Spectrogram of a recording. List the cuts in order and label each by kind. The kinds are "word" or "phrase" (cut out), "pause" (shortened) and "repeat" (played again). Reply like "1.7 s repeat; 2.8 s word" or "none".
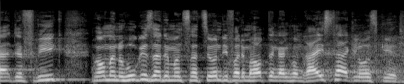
0.9 s word

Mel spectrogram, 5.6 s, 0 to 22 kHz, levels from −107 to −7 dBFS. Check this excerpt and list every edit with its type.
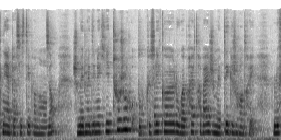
0.9 s word; 1.7 s word; 2.8 s word; 3.1 s word; 4.4 s word

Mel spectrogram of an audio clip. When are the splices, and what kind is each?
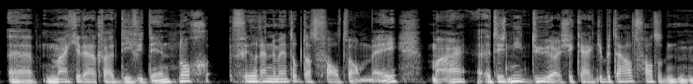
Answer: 1.0 s word; 2.2 s pause; 4.8 s word; 6.0 s phrase

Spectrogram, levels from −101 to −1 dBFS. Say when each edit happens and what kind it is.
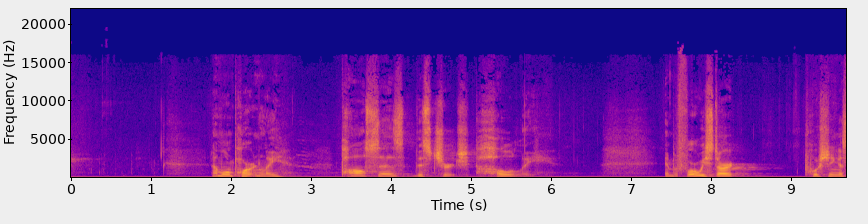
5.1 s word

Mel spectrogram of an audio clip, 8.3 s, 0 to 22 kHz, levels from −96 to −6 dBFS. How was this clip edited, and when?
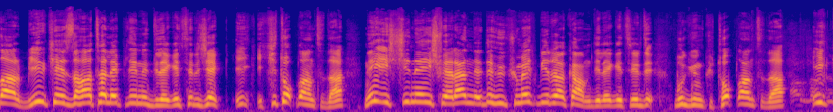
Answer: none

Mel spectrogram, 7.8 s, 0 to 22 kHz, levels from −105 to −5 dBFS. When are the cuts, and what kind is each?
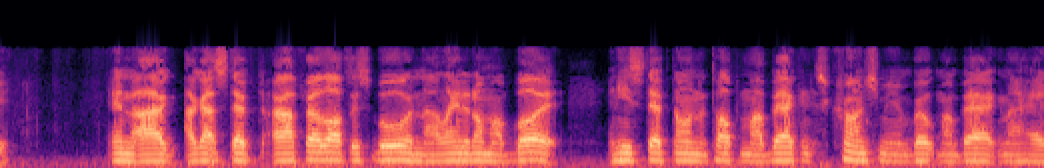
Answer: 1.0 s word

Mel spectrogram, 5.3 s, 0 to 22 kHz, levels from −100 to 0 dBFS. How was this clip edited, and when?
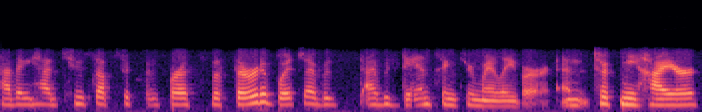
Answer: none

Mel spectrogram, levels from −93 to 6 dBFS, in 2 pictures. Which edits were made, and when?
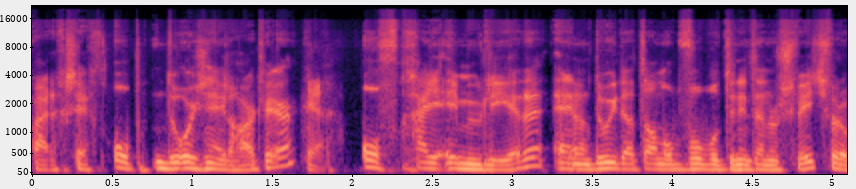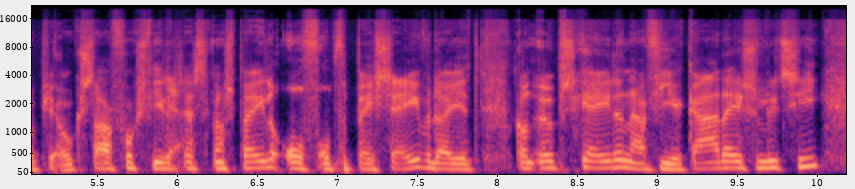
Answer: none

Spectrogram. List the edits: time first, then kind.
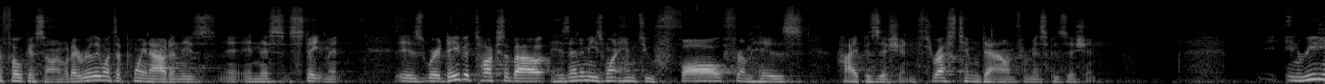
4.0 s word; 5.5 s word; 10.5 s word

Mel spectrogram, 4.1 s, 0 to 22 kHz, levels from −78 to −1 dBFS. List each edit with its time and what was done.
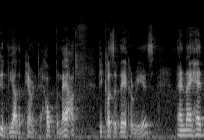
2.5 s word

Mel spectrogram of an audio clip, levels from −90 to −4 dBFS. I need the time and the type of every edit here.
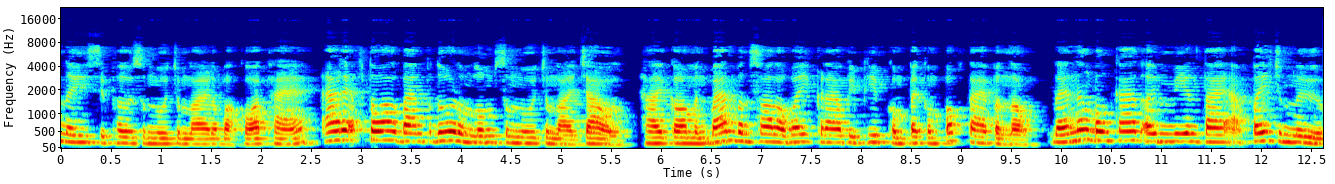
2.6 s pause; 5.7 s pause; 9.9 s pause

